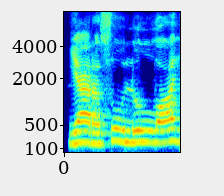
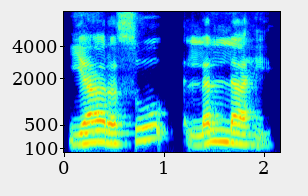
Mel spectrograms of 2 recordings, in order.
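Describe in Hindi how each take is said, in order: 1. पहले L के बाद 'u' स्वर है। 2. पहले L के बाद 'a' स्वर है। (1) "लाम के ऊपर पेश नहीं पढ़ना" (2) "रसूल के लाम के ऊपर जबर"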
